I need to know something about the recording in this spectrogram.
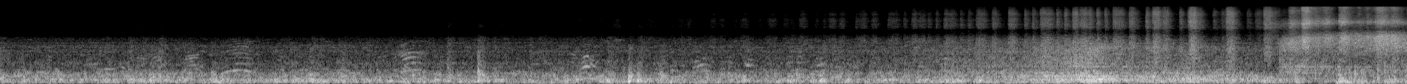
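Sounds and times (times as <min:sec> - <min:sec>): electric locomotive passing: 0:00.0 - 0:14.0
train coaches rumbling: 0:00.0 - 0:14.0
wheels clacking over rails: 0:06.0 - 0:14.0.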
